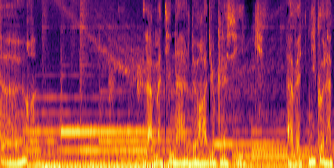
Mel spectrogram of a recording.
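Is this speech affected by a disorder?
No.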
